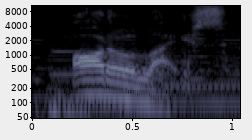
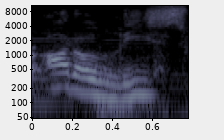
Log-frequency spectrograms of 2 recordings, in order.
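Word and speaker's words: autolyse: it auto lice her Auto lease would be the French pronunciation I think that sounds like something you would get at a car dealership I say Auto lice because that's a little bit closer to the scientific Greek Roots which be Auto lysis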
